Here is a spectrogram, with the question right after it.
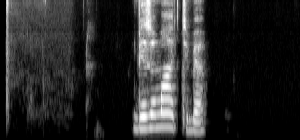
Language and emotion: Russian, positive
